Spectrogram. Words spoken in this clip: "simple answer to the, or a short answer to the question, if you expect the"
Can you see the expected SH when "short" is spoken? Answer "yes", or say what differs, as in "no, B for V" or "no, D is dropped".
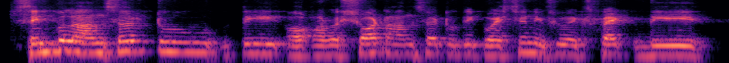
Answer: yes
